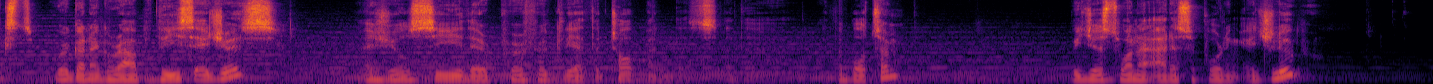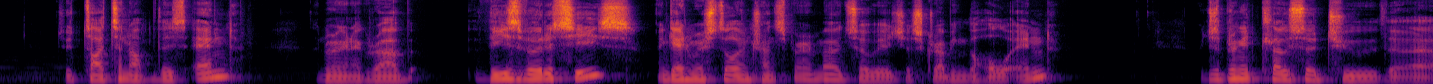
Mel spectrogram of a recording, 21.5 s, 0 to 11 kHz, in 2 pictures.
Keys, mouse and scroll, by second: 0.1-1.2 scroll down 1, 1.2-7.8 shift+middle drag, 7.8 click, 8.2 shift+middle click, 8.5-9.8 scroll up 4, 9.8 ctrl+r, 12.1 shift+middle click, 12.8-15.6 shift+drag, 15.6-18.6 middle drag, 19.0 click, 19.5-21.4 scroll up 2.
